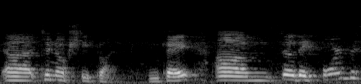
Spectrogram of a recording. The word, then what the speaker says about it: Tenochtitlan: You don't need to say it right, but just don't call it Tenochtitlan. No, I've had smart-ass students. It's Titland? No, it's not Titland. All right? Tenochtitlan.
